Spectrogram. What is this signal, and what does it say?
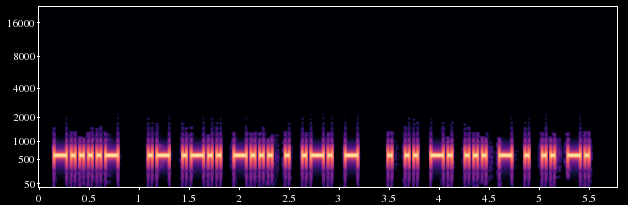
Morse code, heard as a keyed tone, about 28 wpm, 600 Hz. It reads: - ALBERT EINSTEIN
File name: CW / Practice / EnglishQuotations0228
